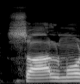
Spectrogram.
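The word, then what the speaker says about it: psalm: तो इसको बोलते हैं साल्म डाई साल्म ोड आइज माने होता है भजन गाना यहां पर पी साइलेंट होगा फ्रेंड्स साल्म ोड आइज में यह आपको ध्यान देना है नेक्स्ट वर्ड है पंडाल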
